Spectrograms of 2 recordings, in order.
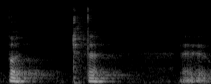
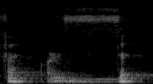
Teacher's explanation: a fricative kind of sound like F or Z where the air squeezes through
